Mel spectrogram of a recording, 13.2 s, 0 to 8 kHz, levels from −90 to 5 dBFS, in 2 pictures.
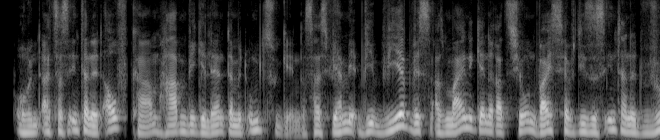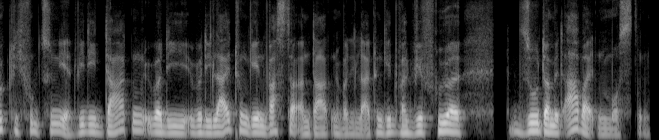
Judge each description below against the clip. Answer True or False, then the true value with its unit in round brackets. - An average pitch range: True (3.4 semitones)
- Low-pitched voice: True (115 Hz)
